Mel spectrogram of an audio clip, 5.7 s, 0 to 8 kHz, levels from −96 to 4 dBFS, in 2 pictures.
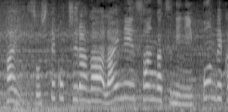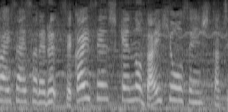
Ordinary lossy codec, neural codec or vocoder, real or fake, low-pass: none; none; real; none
